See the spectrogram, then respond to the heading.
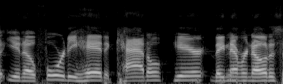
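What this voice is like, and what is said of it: Put-on Southern accent. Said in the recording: “here comes the southern accent”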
